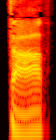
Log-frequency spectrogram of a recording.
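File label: "tá", Hakka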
